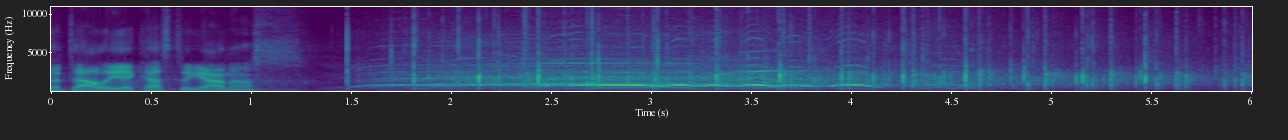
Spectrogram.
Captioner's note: audience cheering and applauding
